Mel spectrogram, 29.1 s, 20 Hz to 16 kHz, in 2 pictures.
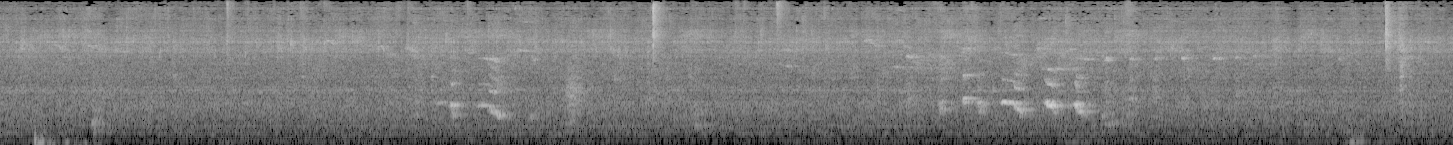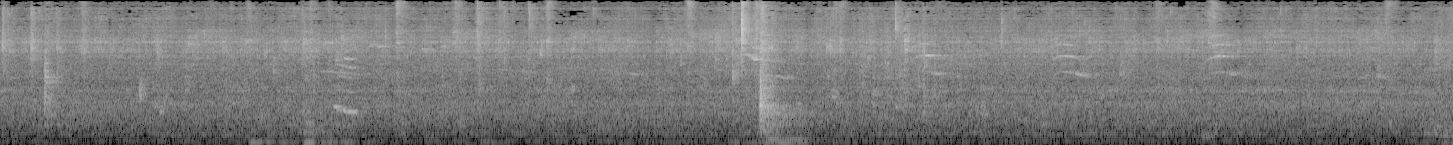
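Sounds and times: macaque squeaky calls: 0:09.1 - 0:12.2.

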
